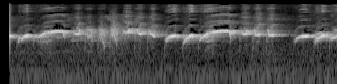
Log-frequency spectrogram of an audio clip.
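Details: White-rumped shama of the Medan type, North Bali line, singing a fast run of rich whistled phrases that rise and fall, with slurred notes tumbling one after another and no pauses.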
